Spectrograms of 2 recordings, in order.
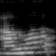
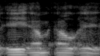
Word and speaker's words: amla: Is Bhumy amalaka the same thing as mountain amla or Indian gooseberry?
